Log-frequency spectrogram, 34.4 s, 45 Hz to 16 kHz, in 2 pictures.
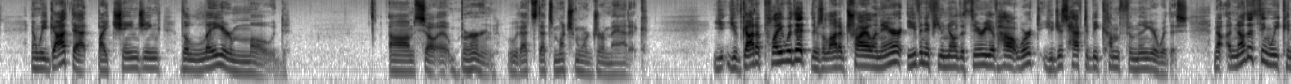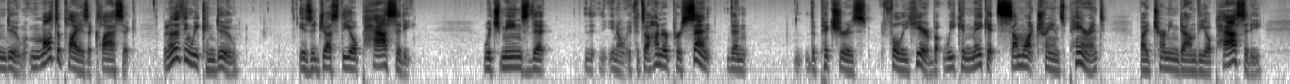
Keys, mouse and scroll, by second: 0.6 click, 6.0 click, 8.5 click, 17.4 click, 23.7 click, 24.8-26.6 drag, 30.8 click, 33.9 click.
